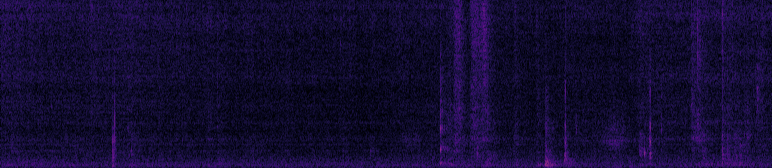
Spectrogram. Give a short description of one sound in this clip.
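Food simmers and bubbles in a pot.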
